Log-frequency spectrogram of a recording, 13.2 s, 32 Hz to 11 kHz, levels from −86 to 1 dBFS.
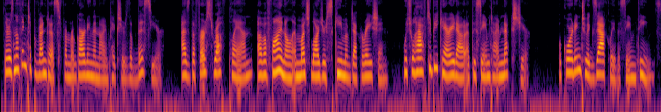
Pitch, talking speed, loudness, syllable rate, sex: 215 Hz, 215 wpm, -23 LUFS, 5.6 syllables/s, female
